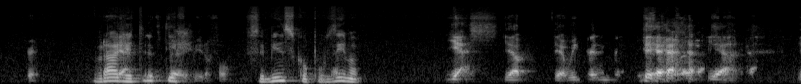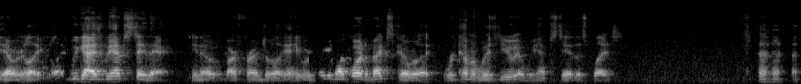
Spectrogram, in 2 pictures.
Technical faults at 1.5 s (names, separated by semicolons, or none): speech suppressed in double talk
